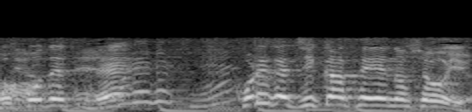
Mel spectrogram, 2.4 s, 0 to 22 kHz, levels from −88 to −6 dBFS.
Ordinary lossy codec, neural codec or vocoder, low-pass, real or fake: none; none; 5.4 kHz; real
